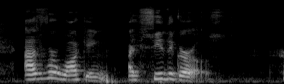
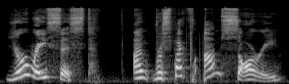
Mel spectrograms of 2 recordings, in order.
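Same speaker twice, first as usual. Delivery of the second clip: louder, blunt call-out; mock scolding; 3 semitones higher, 9 dB louder than usual. Real, not acted. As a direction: scold her then fake apology.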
